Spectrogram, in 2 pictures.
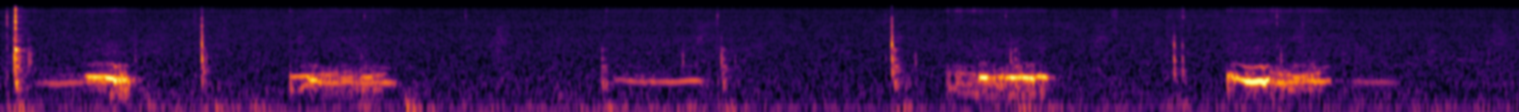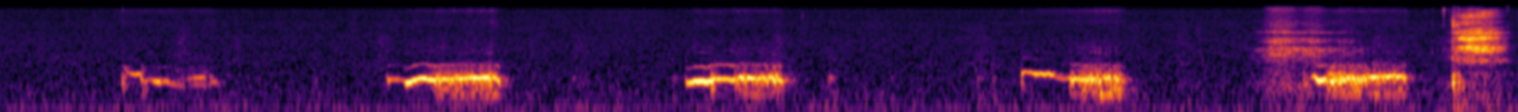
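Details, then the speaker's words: Pet dog Popo asleep during a livestream, snoring: soft, repeated nasal snorts and snores at a fairly steady pace, a harmless sleep sound. "そうグーグー言ってる。ポポちゃん結婚しますか、ポポちゃんあっちでもいびき、犬です。いびき配信だ"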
